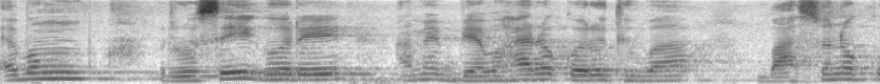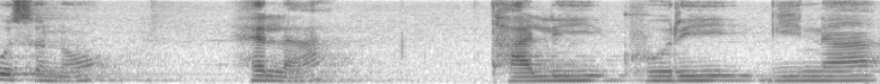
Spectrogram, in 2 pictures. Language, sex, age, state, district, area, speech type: Odia, male, 18-30, Odisha, Subarnapur, urban, spontaneous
